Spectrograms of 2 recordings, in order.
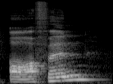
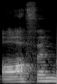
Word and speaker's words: often: woman women woman often or often both are okay often is more common often without the t and then outfit outfit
